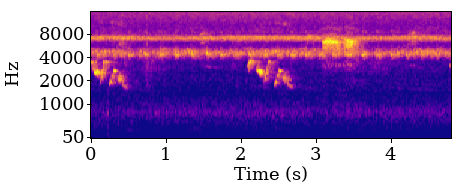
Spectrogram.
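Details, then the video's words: Red-whiskered bulbul at a trapping site in Đồng Nai on 30 July 2019, with a wild bird descending to threaten the decoy; two quick chirpy, falling warbled phrases about two seconds apart, backed by continuous shrill insect buzzing. "Bẫy chào mào Má lỡ xuống dọa mồi liên tục"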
